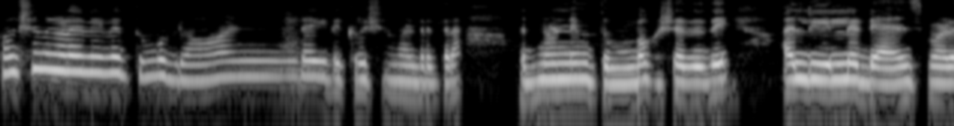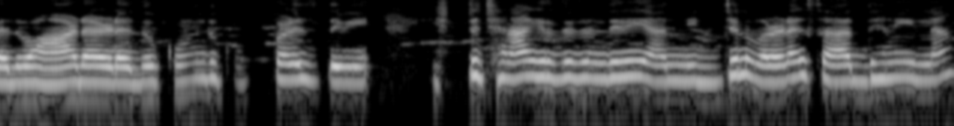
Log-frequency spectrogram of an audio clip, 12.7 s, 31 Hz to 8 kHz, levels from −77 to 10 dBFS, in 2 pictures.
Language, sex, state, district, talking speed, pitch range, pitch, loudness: Kannada, female, Karnataka, Bellary, 130 wpm, 220-270 Hz, 240 Hz, -16 LUFS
